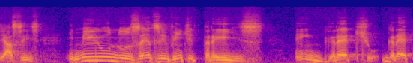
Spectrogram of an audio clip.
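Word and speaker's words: Greccio: Assis, em 1223, em Grécio, ou Grécio, porque se escreve com 2C, e diz que no italiano, quando tem 2C, tem um som de T, né?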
